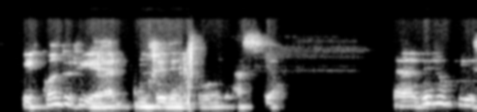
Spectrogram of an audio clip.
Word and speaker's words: Sião: vier um Redentor a Sião. Vejam que sempre se refere a Sião, ou Zion, em outra pronúncia.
